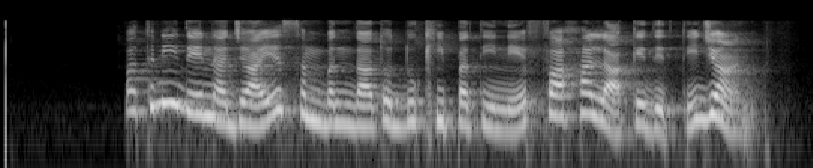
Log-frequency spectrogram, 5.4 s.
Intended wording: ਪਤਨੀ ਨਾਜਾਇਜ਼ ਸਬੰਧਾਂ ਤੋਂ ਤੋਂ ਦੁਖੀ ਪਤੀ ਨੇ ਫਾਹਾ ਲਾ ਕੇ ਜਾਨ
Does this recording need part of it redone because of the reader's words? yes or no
yes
